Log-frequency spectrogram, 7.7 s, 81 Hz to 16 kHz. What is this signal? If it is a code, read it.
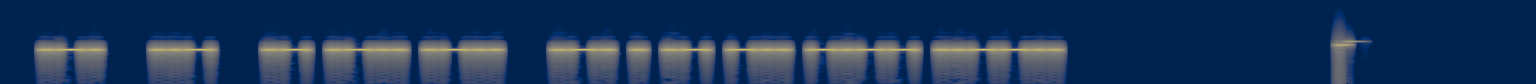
Morse code, heard as a keyed tone, about 29 wpm, 700 Hz. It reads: R U ALL READY?
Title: Sentences from Top 400 Words and Abbreviations 30wpm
